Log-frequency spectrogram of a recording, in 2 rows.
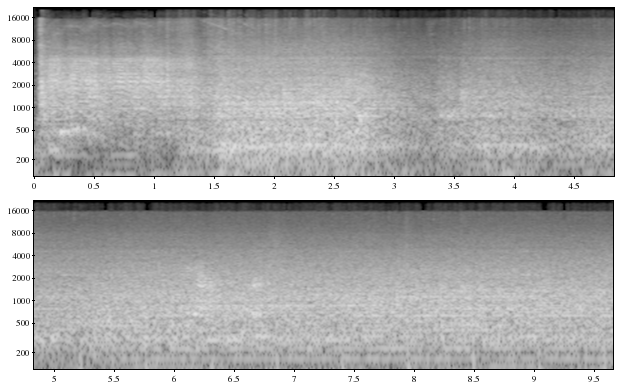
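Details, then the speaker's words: Subaru Impreza wagon EJ25 after head gasket and timing reassembly, first start: brief crank, fires first try and settles into a steady even idle pulse with no misses or knocks; still sounds healthy. "It worked like first try. Does that help you? Huh? Does that help? Yeah. Look at that. Still sounds healthy."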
